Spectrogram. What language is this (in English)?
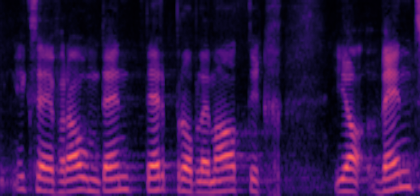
Swiss German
